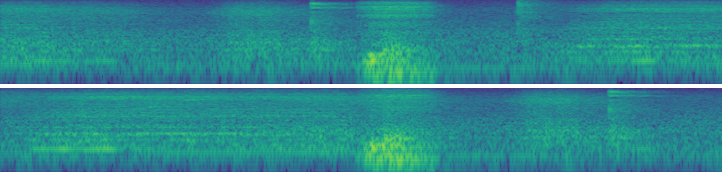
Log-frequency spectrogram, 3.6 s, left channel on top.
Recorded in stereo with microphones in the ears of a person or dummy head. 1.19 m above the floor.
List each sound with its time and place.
1.8 s a whoosh: 80° left, 4.5 m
